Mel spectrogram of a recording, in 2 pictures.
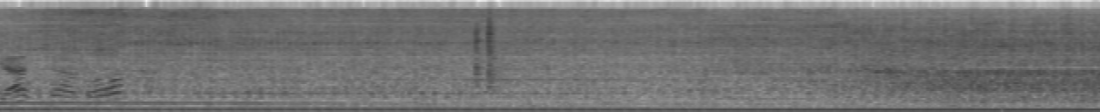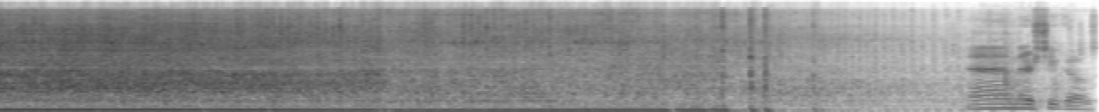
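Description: A tractor engine idles loudly and steadily with its gas cap off, a constant low rumble that holds for most of the clip before sputtering and dying away near the end.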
